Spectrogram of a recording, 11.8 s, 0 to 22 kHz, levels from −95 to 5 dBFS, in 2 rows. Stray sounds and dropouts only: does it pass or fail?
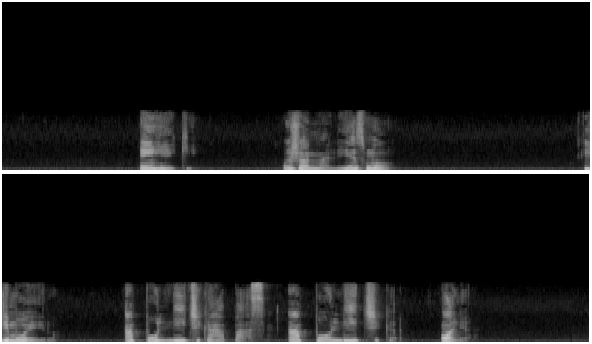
pass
